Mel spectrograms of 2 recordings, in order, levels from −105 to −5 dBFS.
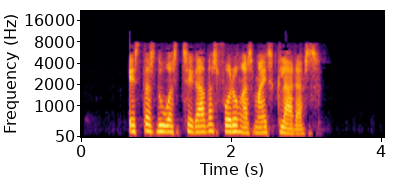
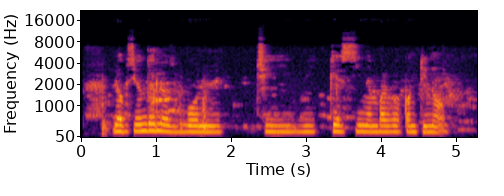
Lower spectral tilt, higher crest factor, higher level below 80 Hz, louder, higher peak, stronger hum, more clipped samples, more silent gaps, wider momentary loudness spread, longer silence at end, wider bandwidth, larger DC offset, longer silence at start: second, -4 dB/octave vs -6 dB/octave; about the same, 18 dB vs 18 dB; first, -62 dBFS vs -74 dBFS; first, -16 LUFS vs -28 LUFS; first, 0 dBFS vs -10 dBFS; neither; neither; neither; second, 5 LU vs 10 LU; first, 0.85 s vs 0.05 s; second, 8 kHz vs 9.2 kHz; neither; first, 0.65 s vs 0.05 s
